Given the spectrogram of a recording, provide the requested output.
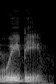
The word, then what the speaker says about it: Wiebe: Is that how you pronounce his last name? Yeah, Mike Wiebe.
